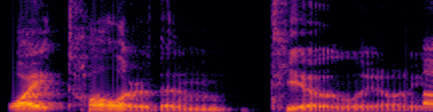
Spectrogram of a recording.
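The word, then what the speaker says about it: Téa Leoni: Don't know how to pronounce her name. – Tia Leone. – Tia Leone? – Sure.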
